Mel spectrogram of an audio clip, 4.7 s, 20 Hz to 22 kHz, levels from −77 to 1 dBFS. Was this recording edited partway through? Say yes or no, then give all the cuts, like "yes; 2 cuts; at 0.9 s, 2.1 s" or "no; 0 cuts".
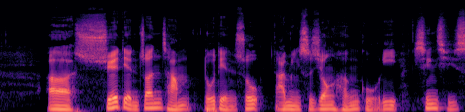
yes; 1 cut; at 2.6 s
